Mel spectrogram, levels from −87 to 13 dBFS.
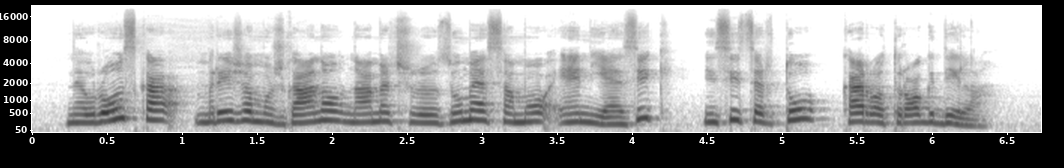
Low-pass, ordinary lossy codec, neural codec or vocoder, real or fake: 19.8 kHz; none; none; real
